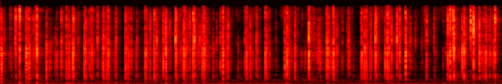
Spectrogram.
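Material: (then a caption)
Hard plastic. A handheld smartphone in a solid, black rugged hard-plastic case is tapped with long, dark-painted nails. The result is a rapid, uneven series of crisp, dry clicks with a bright edge and almost no ring, over a faint steady low hum.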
